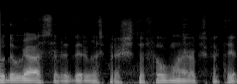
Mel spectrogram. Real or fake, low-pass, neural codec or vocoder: fake; 10.8 kHz; codec, 44.1 kHz, 2.6 kbps, SNAC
